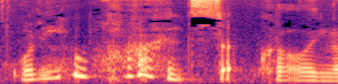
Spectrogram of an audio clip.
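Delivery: squeaky, sing-song question to a cat; high pet voice. Acted. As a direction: coo at the cat. Cat crawling on him.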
